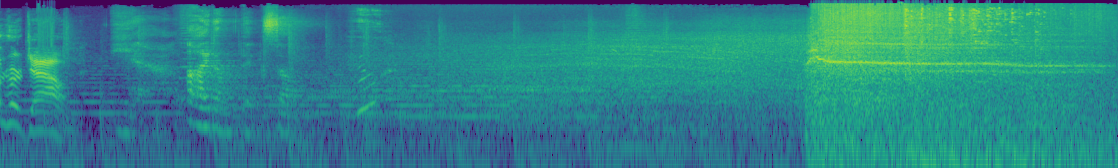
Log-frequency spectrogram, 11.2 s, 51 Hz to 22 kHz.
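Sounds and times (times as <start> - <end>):
speech: 0.0 - 4.1
sustained roar: 3.8 - 11.1
car crashing into a wall: 4.5 - 11.1.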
